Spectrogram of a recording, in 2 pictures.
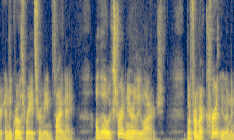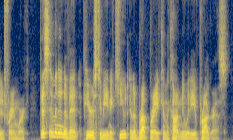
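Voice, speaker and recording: A man reading scripted nonfiction aloud as an audiobook narrator, in a measured, articulate way with emphatic phrasing. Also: mid-range voice.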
